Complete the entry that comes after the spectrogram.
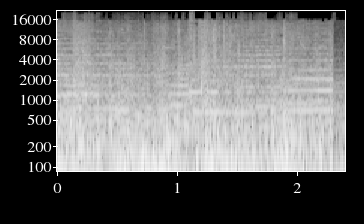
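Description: Several horses arrive at a gathering of the Beggar Clan allies in a martial arts film, their hooves clattering in a dense, loud, continuous patter with occasional heavier knocks and no talk.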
